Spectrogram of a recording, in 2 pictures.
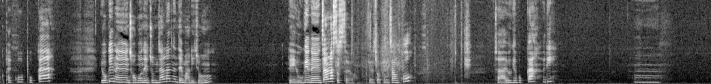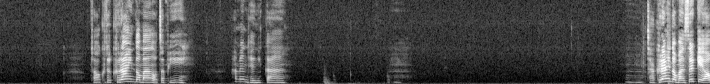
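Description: A young woman speaks softly and playfully up close, in short bursts.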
